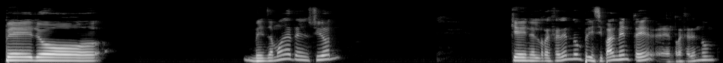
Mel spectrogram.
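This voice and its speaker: Guy chatting on a podcast, kinda halting, thinking out loud, muffled lo-fi audio. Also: fairly high pitch. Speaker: podcast co-host. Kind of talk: casual conversational chat.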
